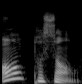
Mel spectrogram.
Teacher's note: En passant. You don't really say the N, you just sort of say it in the back of your mouth.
